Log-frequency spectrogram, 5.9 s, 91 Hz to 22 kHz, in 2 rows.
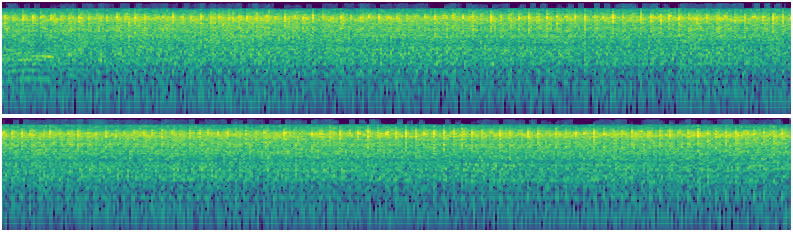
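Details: Troy-Bilt Storm 2840 snow blower single-cylinder engine, warmed up after a choked start, throttled down to idle: steady, even idle with a smooth putter and no misses or knocks; running normally.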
